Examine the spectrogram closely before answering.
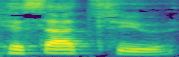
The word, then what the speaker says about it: Hissatsu: figur now I'll do this it's the crkt hasatu it's spelled h i SS a TSU it's a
